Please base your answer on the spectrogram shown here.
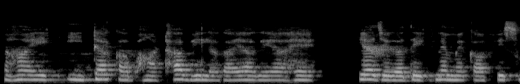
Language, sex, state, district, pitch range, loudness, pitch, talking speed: Hindi, male, Bihar, Jamui, 200-215 Hz, -28 LUFS, 205 Hz, 185 wpm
